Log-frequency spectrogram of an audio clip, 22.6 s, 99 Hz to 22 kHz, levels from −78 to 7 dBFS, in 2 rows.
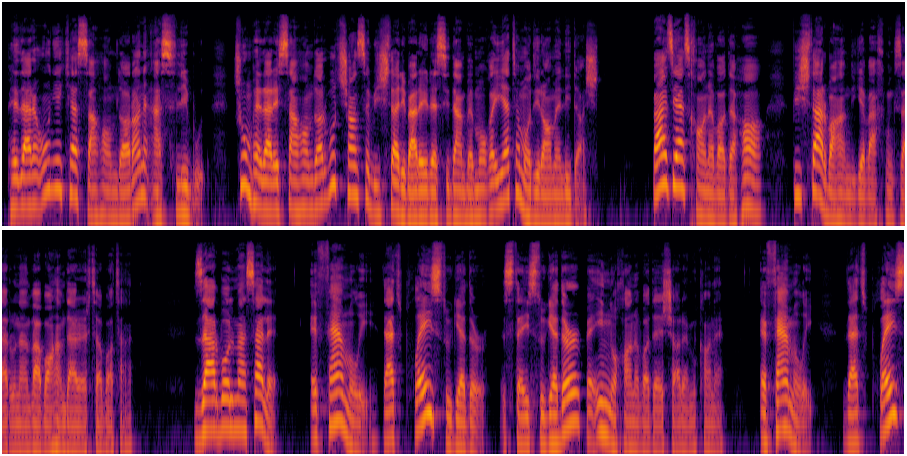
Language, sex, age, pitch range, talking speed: Persian, male, 30-49, 110-170 Hz, 140 wpm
